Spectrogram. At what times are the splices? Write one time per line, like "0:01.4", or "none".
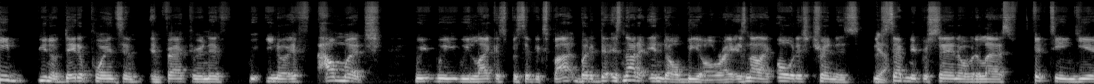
0:08.7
